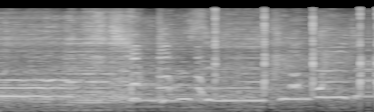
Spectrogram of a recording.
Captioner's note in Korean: 빵터짐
